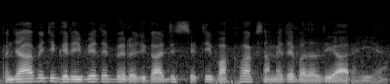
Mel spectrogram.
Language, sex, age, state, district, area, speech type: Punjabi, male, 18-30, Punjab, Gurdaspur, rural, spontaneous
